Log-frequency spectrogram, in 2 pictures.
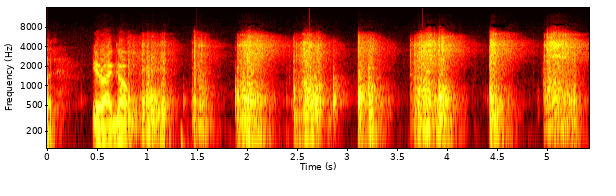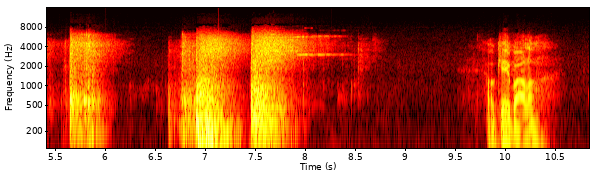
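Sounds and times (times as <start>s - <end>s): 
speech: 0.0s - 1.2s, 9.9s - 10.5s
occupied chair scraping and bumping across a hard floor: 0.7s - 7.9s
drinking glass knocked off a table shattering on the floor: 6.9s - 8.6s.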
